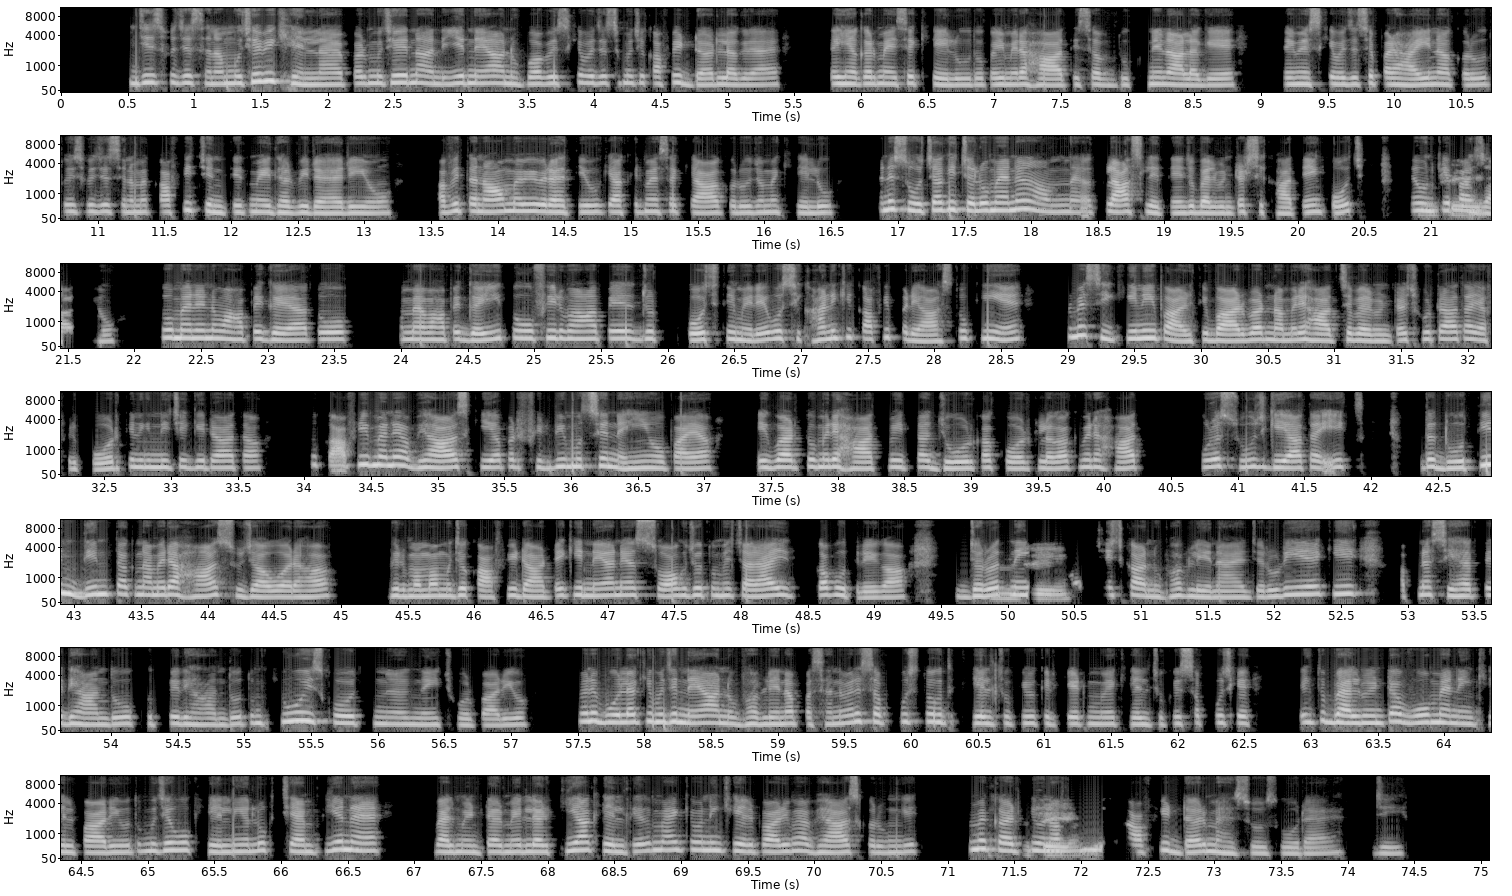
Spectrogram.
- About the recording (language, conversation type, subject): Hindi, advice, नए अनुभव आज़माने के डर को कैसे दूर करूँ?
- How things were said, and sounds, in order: in English: "क्लास"; "बैडमिंटन" said as "बैडमिंटर"; in English: "कोच"; in English: "कोच"; "बैडमिंटन" said as "बैडमिंटर"; "बैडमिंटन" said as "बैलमिंटर"; in English: "चैंपियन"; "बैडमिंटन" said as "बैलमिंटर"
